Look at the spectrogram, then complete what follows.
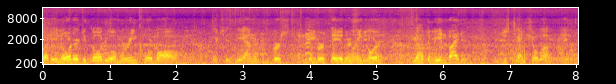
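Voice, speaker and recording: Over noticeable background noise and audible room echo, a man with a fairly high pitch talks very fast yet leaves long, frequent pauses. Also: ordinary pitch variation. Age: 80s+. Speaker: Vietnam war veteran. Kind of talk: casual interview.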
